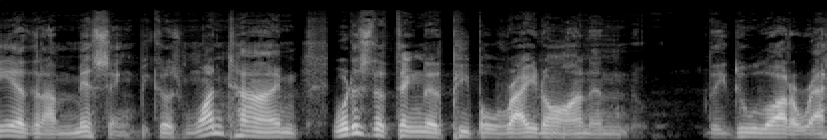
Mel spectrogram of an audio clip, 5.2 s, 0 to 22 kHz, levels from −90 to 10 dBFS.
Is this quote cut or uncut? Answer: cut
